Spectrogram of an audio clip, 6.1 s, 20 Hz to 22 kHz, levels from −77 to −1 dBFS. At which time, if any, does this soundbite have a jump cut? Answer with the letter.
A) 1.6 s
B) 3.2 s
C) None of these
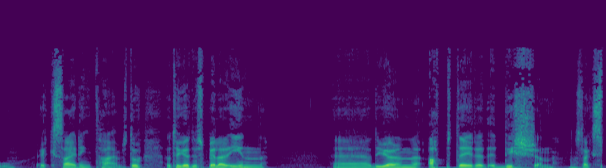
C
